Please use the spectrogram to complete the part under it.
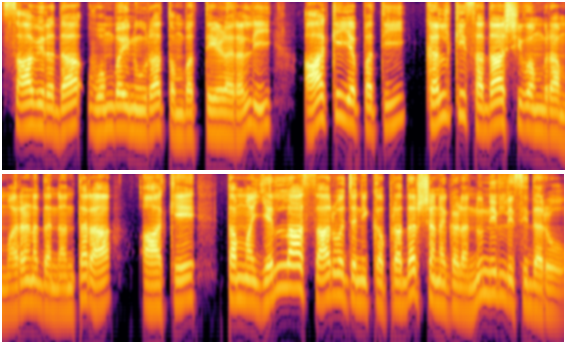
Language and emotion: Kannada, neutral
